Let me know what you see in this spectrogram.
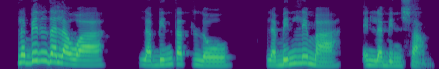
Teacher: However, NG sometimes changes its form depending on the letter that follows it. For the letters D, L, R, S, and T, the G from NG is dropped to make it easier to pronounce.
